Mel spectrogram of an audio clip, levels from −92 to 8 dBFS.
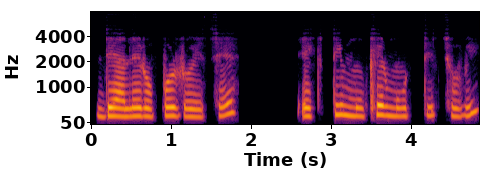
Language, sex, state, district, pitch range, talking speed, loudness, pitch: Bengali, female, West Bengal, Kolkata, 220-245 Hz, 100 wpm, -18 LUFS, 225 Hz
